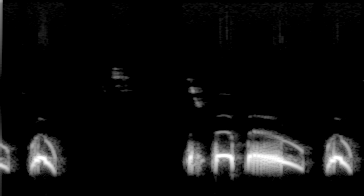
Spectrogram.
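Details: Live smartphone recording of a spotted dove used as a trapping decoy, paddy fields in the rainy season, Roi Et province, Thailand. Hooked coos frame one phrase with two clipped notes and a long, rolling, downward-sliding coo; there are no other sounds.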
